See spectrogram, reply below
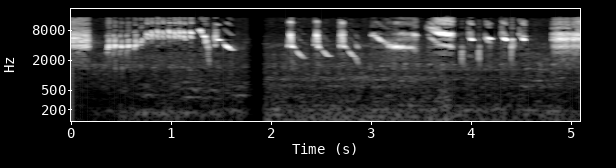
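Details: Himalayan goldfinch song at evening on a mobile phone: a rapid rattling series of high chips, a brief pause, then varied downswept twitters, a drawn-out slurred whistle and buzzy notes.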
